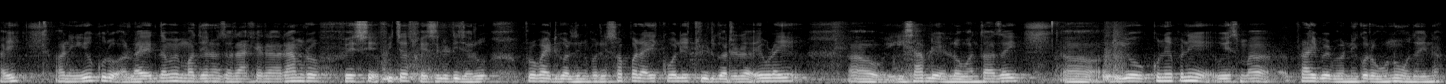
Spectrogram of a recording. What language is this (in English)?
Nepali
